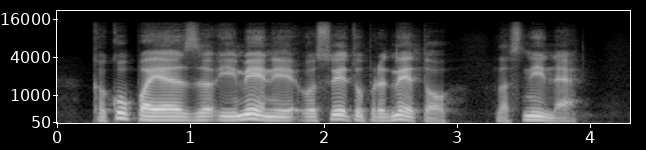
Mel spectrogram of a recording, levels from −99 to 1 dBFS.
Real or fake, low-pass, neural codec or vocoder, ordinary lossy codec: fake; 14.4 kHz; autoencoder, 48 kHz, 32 numbers a frame, DAC-VAE, trained on Japanese speech; none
